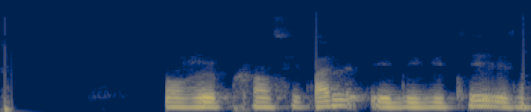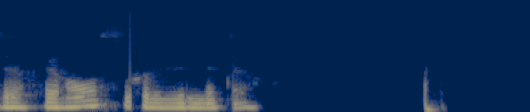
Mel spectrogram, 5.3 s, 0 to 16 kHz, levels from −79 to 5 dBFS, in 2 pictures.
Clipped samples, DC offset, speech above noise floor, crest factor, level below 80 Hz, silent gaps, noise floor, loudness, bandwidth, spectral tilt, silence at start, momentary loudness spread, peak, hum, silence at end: under 0.1%; under 0.1%; over 65 dB; 20 dB; -50 dBFS; none; under -90 dBFS; -27 LUFS; 6.2 kHz; -11 dB/octave; 0 s; 20 LU; -8 dBFS; none; 0.45 s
